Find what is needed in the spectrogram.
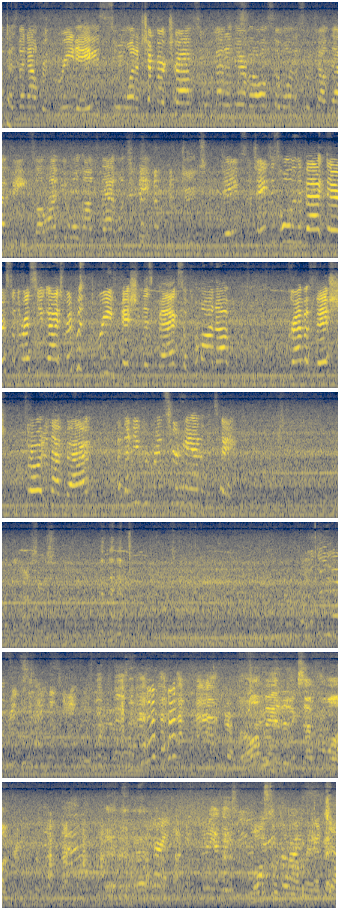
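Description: Lobster boat's engine running steadily under a person talking; about three-quarters of the way through, the engine's note changes and its deepest hum drops away.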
